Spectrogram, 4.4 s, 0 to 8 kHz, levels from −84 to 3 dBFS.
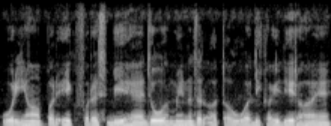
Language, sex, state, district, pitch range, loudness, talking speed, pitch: Hindi, male, Haryana, Charkhi Dadri, 120-130 Hz, -16 LUFS, 215 wpm, 125 Hz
